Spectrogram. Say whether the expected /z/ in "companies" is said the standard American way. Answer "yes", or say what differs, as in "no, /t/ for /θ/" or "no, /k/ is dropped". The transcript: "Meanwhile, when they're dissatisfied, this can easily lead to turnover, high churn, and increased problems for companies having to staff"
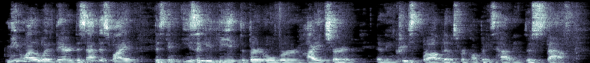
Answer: no, /s/ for /z/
